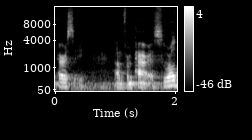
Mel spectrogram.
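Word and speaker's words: R&Sie(n): 09 from Madrid, Philippe Ram from Lausanne and Paris, and Aaron Saïd, it's in French it's pronounced Heresy, from Paris, who are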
